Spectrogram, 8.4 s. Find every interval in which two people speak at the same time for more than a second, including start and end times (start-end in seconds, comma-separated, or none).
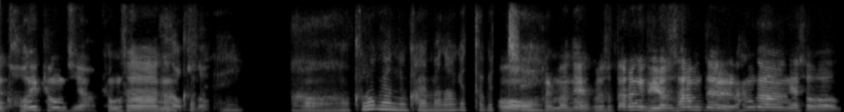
none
